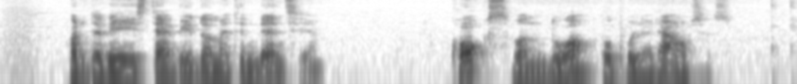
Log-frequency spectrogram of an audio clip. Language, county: Lithuanian, Panevėžys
